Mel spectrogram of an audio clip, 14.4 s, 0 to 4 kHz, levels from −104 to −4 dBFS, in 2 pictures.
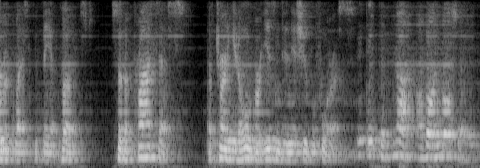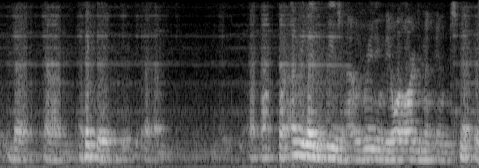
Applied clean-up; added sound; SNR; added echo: neural separator model SepFormer DNS4.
